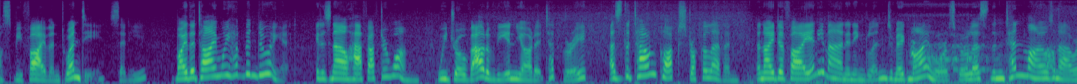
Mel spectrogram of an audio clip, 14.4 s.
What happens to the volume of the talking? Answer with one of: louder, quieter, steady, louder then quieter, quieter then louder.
steady.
